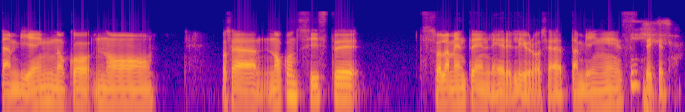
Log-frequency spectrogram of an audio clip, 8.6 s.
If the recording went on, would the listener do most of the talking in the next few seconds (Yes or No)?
No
